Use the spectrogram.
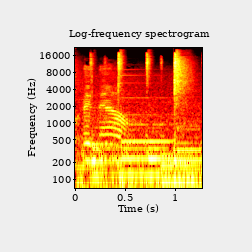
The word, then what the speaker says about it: Quesnel: The little town, Quesnel.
